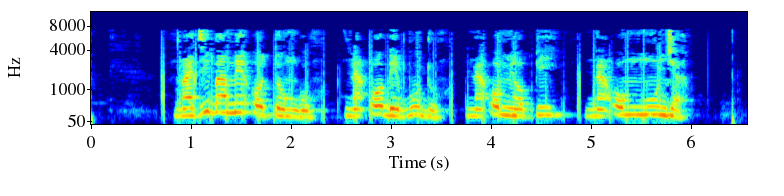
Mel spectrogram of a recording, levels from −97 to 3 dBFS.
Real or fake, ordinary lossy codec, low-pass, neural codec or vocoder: real; MP3, 32 kbps; 7.2 kHz; none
